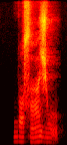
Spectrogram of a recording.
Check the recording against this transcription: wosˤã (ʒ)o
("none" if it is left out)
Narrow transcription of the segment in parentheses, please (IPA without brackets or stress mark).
ʒ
